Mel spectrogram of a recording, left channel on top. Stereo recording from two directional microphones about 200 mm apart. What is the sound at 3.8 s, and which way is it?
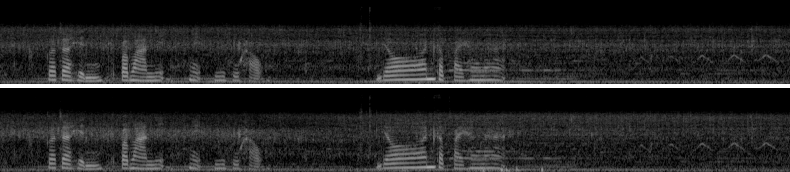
Speech, 5° left (ahead or behind).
